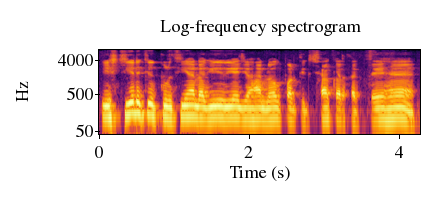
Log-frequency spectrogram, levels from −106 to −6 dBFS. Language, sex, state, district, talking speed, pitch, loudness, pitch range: Hindi, male, Jharkhand, Ranchi, 85 wpm, 120 Hz, -15 LUFS, 110-125 Hz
